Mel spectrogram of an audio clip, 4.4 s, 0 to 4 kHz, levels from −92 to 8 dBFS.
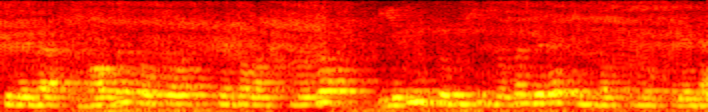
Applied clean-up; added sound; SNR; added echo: none; Motorcycle; 16 dB; reverberation time 1.0 s.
